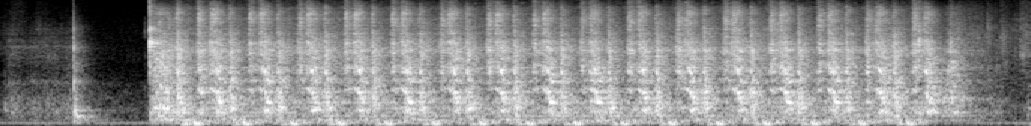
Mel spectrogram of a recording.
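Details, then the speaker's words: Motorcycle with carburettor, choke on, side stand up: catches abruptly and runs lumpy uneven beat about five seconds then dies; starts but won't keep running, fuel tap then switched to reserve. "Oh no, it's obviously picked up a bit of fuel in the carb. Let's knock the choke back off a minute. Well, it started for a second."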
